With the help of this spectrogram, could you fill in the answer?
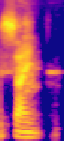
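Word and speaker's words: sign: ठीक है, और नोट करेंगे कि G के बाद N है, इन तमाम में G के बाद N आ रहा है, तो G के बाद जब कभी भी N आ जाए तो G साइलेंट होगा।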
